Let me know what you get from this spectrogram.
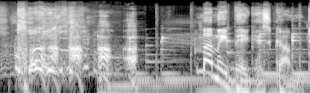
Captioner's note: all laughing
